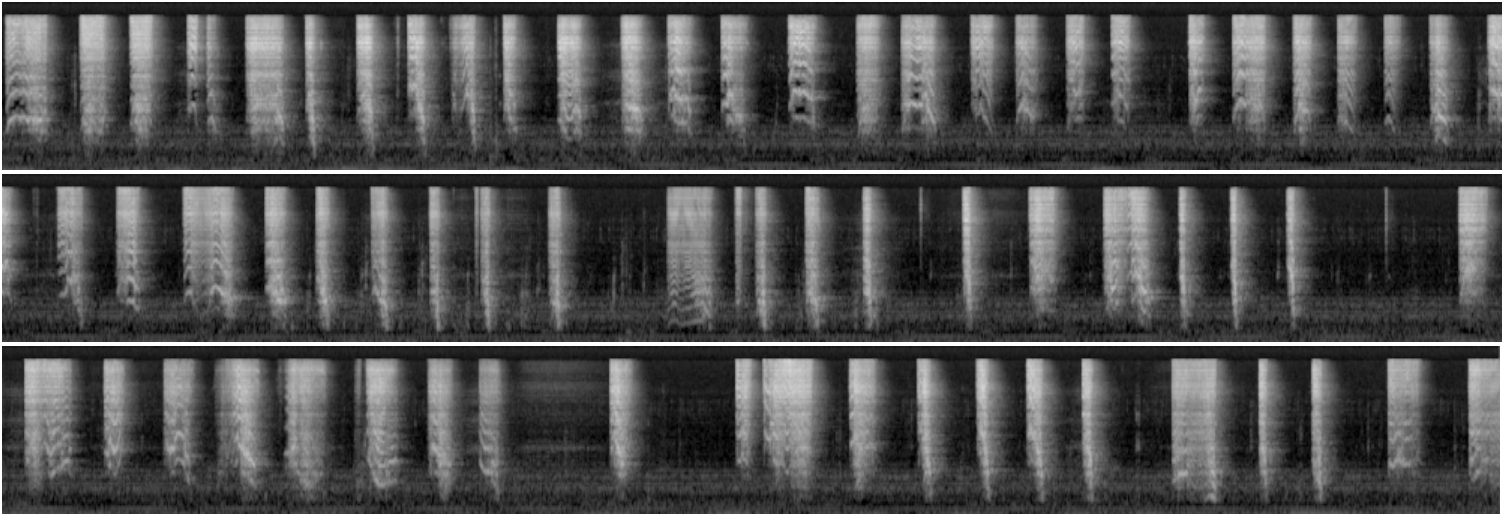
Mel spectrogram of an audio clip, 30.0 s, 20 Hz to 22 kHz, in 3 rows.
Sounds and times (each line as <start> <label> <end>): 0.0 mouse squeaking 13.8
14.4 mouse squeaking 18.8
19.7 mouse squeaking 23.4
24.9 mouse squeaking 29.9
